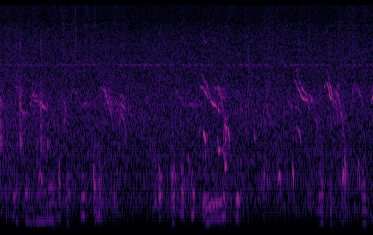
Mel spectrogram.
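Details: Backyard chickens in constant chatter: quick high chirps and squeaks mixed with lower clucks, many birds calling at once without any gap.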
